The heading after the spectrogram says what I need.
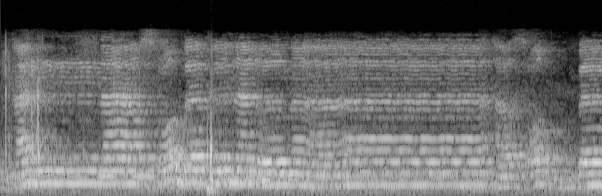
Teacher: huruf mim dan huruf nun itu harus ditempo ketika dia bertasydid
